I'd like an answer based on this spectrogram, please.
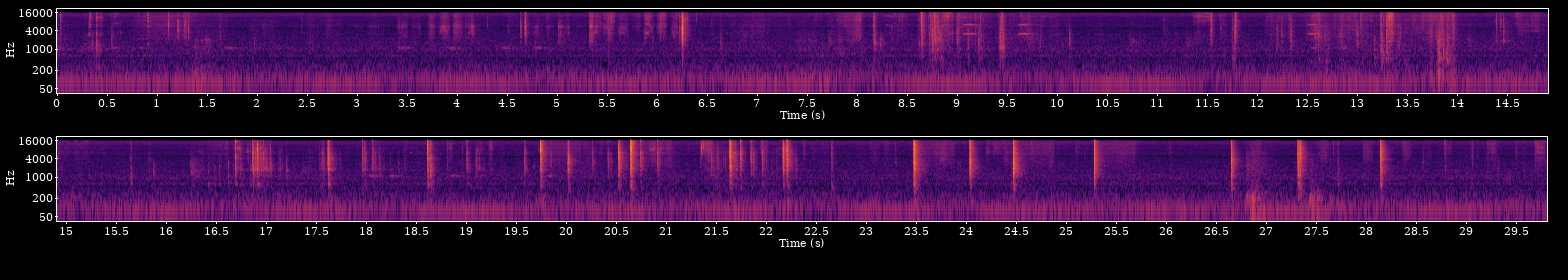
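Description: Sharp plastic clicks as the Dell Inspiron laptop's screen bezel is pressed back onto the display lid and its clips snap into place, coming more often in the second half. Before that, a few faint clicks from small-screwdriver work at the hinge, over a low steady hum.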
